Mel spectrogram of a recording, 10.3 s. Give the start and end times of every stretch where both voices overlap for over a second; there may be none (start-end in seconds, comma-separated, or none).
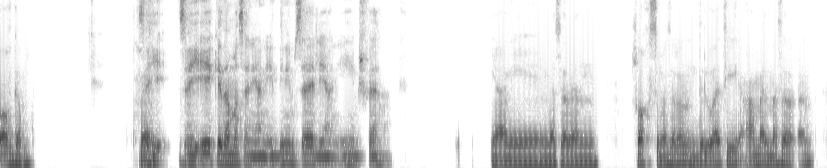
none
